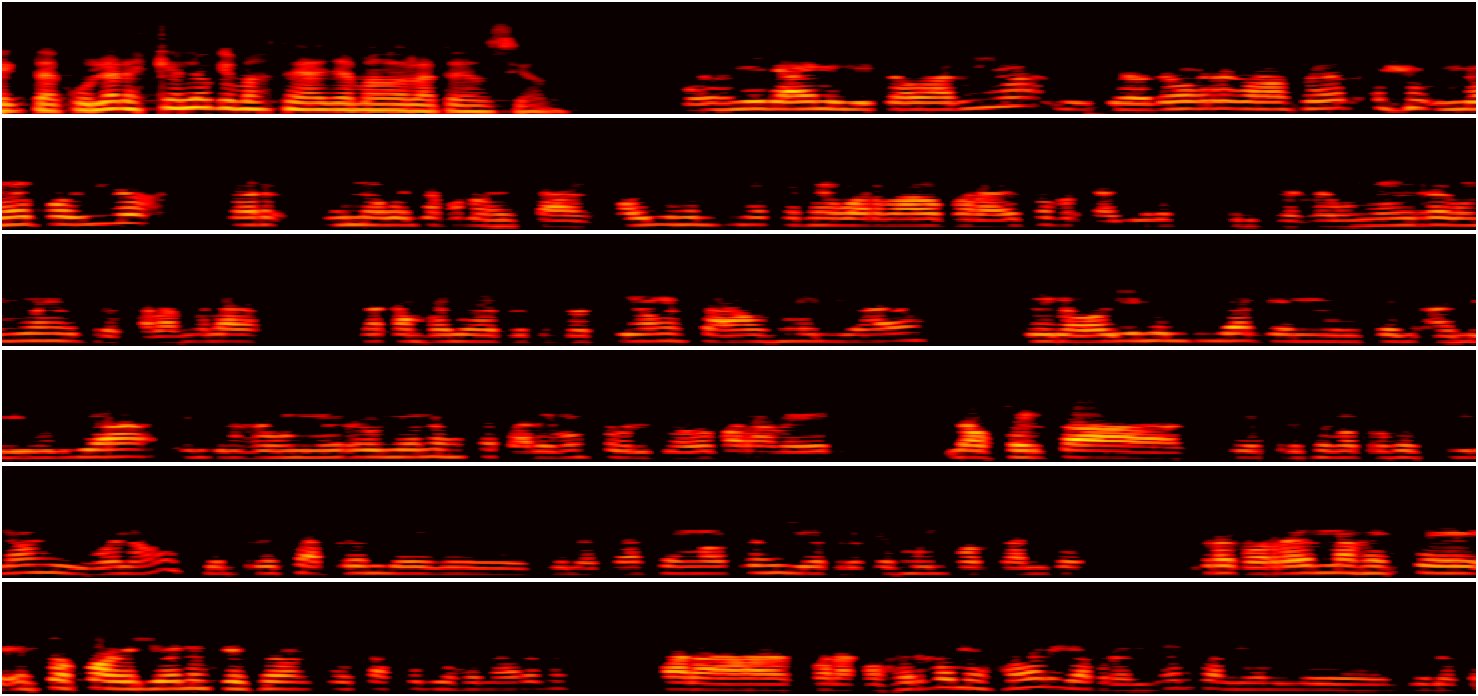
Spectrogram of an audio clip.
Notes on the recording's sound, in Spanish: Gente Radio. Entrevista telefónica. Concejal de Turismo de Puerto de la Cruz, durante su presencia en Fitur.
